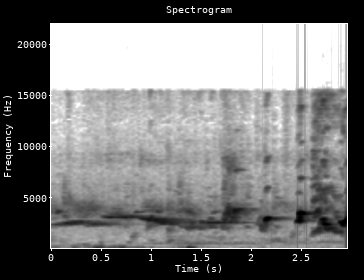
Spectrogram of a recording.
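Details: Ruby-throated bulbul (cucak emas) kept in an aviary, singing as a lure: a long, drawn whistle sliding down, then quick, bright rising notes at the end, with low thuds underneath.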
